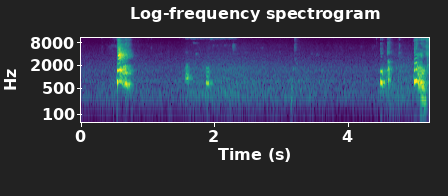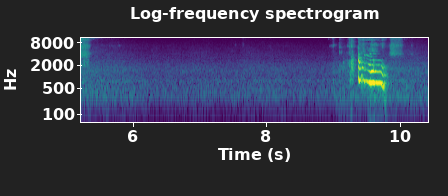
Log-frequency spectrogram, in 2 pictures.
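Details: A pet long-haired Chihuahua crying out indoors, desperate to be given its owner's food: sharp, high yelps spaced a few seconds apart, a couple of softer squeaks between, ending in a longer wavering whine-yelp.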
